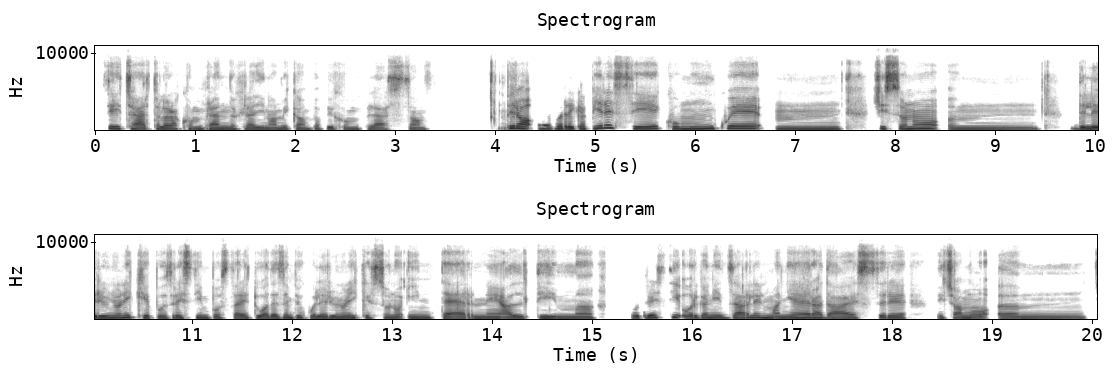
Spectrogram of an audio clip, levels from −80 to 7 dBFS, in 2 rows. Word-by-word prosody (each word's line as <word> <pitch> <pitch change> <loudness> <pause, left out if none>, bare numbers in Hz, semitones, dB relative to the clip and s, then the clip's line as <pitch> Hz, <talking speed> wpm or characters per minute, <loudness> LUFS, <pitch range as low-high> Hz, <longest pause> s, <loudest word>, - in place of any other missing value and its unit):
Sì, 245 -1 +3
certo, 215 -3 -1
allora, 220 0 +2
comprendo 200 -2 -1
che 200 +1 -6
la 195 - +1
dinamica 195 +1 -2
è - - -1
un 190 - -4
po' 200 0 -8
più 205 +1 -3
complessa, 190 -2 -5 0.8
però, 285 -2 +7
ehm, 225 -2 0
vorrei 230 0 +4
capire 270 +9 +2
se, 245 -3 +2
comunque, 265 +5 +2
mhmm, 205 -1 0 0.3
ci 235 - -1
sono, 245 +2 +4
ehm, 190 -3 -4 0.3
delle 210 -2 +3
riunioni 225 +4 +3
che 250 -3 -1
potresti 215 +1 -2
impostare 200 -1 -2
tu, 210 +2 -2
ad 190 -1 +2
esempio, 210 +4 -1
quelle 200 -1 0
riunioni 205 +3 0
che 225 -2 -6
sono 205 0 -1
interne 185 -2 -1
al 175 +1 +1
team, 185 -2 -1 0.3
potresti 255 +6 0
organizzarle, 220 +1 0
in 245 -2 +3
maniera 220 +3 +2
da 195 -1 0
essere, 225 +2 -1 0.3
diciamo, 210 +1 -2
ehm, 180 -2 -4
210 Hz, 135 wpm, -19 LUFS, 195-230 Hz, 0.8 s, però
